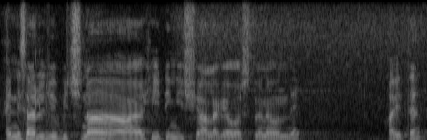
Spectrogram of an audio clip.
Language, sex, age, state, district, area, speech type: Telugu, male, 18-30, Andhra Pradesh, Eluru, rural, spontaneous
